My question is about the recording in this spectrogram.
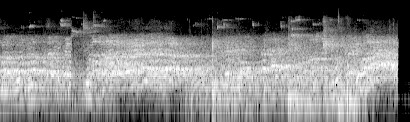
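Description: Live sound of a futsal match in a large sports hall: players' shouts and calls echo over the thuds of the ball being kicked and bouncing on the court. It cuts off suddenly at the end.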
